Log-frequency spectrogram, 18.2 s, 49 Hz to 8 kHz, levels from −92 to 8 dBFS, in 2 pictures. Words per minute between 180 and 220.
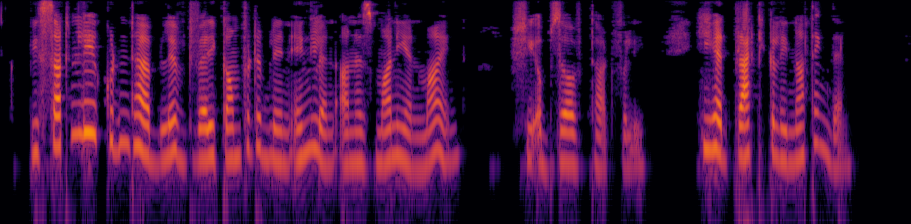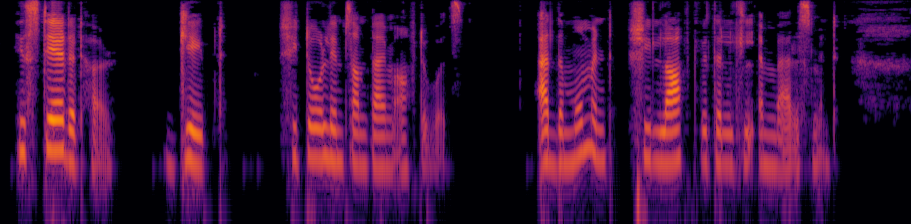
No: average, 140 wpm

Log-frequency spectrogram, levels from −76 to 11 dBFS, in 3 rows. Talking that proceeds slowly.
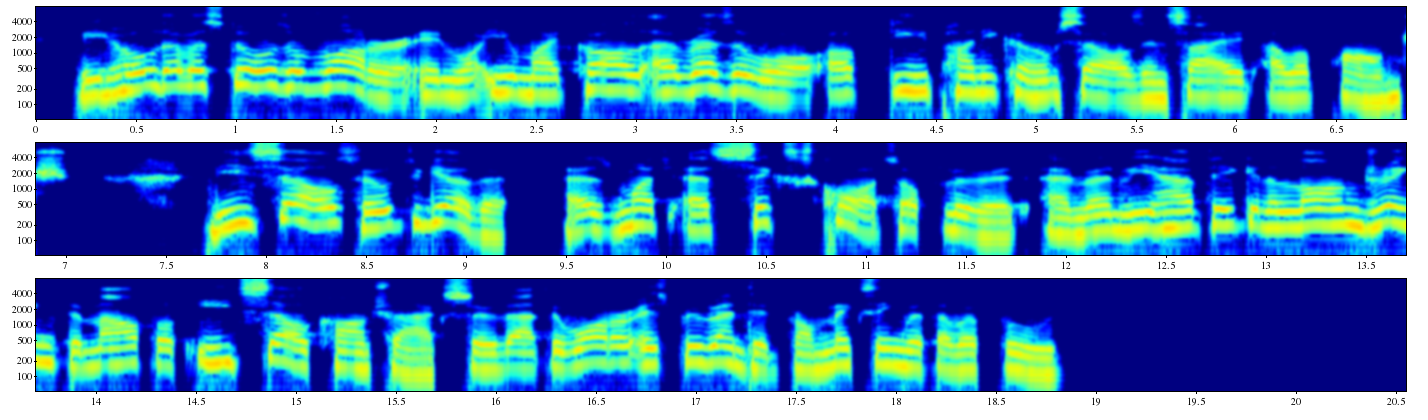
No: average, 165 wpm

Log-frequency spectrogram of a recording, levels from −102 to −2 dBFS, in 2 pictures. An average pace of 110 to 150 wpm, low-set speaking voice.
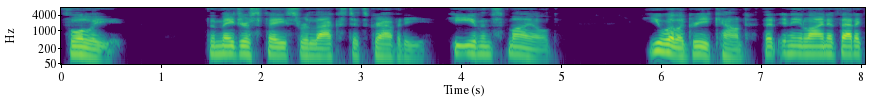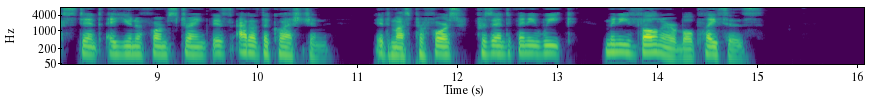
Yes: average, 140 wpm; low, 120 Hz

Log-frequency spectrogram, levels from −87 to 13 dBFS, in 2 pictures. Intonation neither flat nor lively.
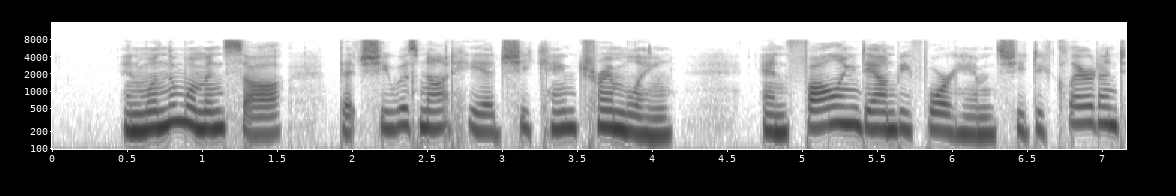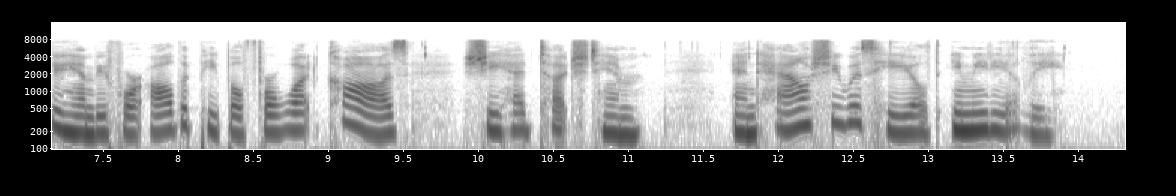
Yes: average, 3.6 semitones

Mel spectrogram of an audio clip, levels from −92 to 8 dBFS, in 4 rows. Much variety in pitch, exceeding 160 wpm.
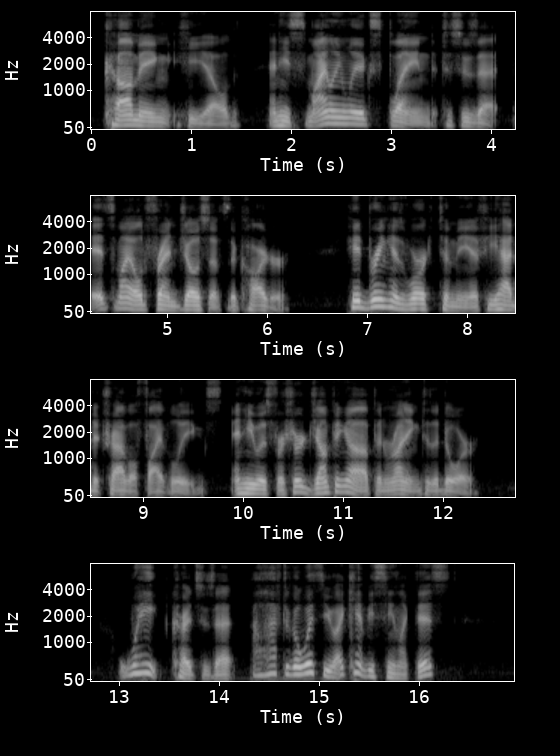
Yes: wide, 6.9 semitones; average, 200 wpm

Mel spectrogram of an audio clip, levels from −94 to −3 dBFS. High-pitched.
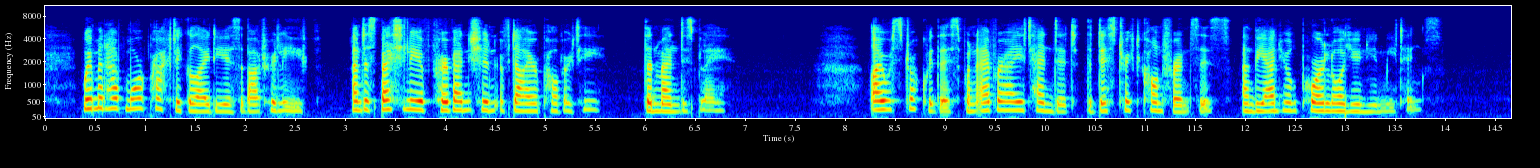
Yes: high, 235 Hz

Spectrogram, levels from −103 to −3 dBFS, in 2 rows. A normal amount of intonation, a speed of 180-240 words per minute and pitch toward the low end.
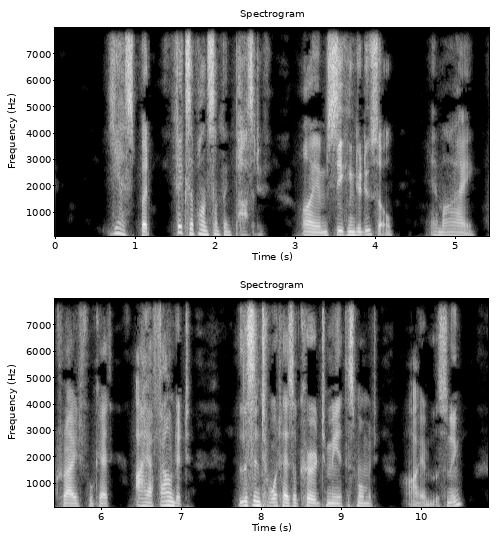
Yes: average, 3.8 semitones; average, 185 wpm; low, 130 Hz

